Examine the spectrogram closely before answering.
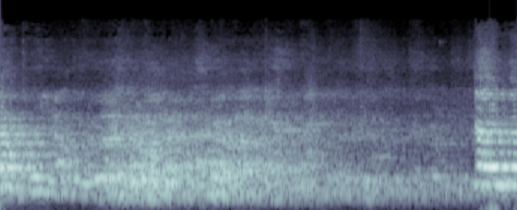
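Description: A young man speaks with animation, heard through a microphone in an echoing hall.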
